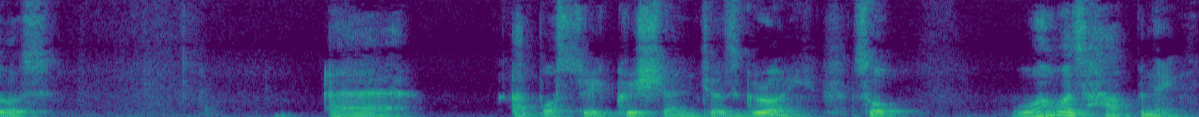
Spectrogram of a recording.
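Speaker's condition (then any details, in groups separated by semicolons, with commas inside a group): No condition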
